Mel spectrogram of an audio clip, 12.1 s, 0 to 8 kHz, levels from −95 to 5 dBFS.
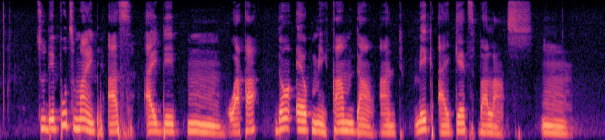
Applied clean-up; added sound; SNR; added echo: none; none; none; none.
